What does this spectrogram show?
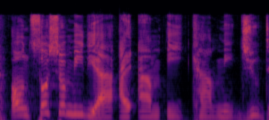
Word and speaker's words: Ikamijudeh: On social media, I am Ikami Jude. It's spelled IKAMIJUDEH.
